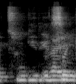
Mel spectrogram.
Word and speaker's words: Tsungirirai: So I usually like my Tsungirirai Tsungirirai pronounced as it is Okay.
